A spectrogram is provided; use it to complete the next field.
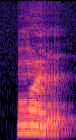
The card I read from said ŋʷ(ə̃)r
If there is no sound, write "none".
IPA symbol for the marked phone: ə̃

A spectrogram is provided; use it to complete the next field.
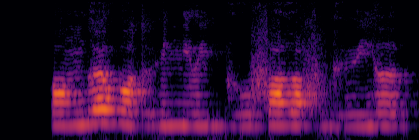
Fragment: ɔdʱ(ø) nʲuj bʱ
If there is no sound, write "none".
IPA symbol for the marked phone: y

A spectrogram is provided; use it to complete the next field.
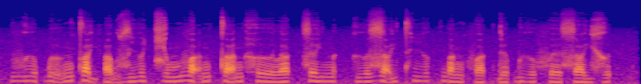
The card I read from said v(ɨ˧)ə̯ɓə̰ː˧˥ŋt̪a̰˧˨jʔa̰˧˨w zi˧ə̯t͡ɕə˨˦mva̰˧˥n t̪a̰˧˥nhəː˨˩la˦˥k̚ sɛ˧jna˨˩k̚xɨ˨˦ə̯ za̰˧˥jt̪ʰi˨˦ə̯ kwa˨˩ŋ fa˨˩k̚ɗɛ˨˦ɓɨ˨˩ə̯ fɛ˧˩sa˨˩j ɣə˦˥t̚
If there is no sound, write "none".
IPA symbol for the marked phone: ɨ˧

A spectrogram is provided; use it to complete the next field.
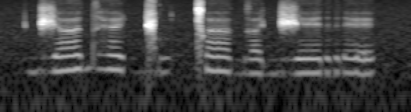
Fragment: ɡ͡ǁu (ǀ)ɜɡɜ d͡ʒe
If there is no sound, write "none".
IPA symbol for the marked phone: ǀ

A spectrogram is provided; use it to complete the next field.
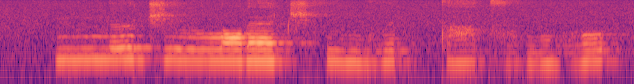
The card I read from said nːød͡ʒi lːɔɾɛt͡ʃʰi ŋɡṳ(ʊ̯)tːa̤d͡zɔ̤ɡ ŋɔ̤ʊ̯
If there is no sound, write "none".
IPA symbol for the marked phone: ɪ̯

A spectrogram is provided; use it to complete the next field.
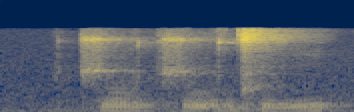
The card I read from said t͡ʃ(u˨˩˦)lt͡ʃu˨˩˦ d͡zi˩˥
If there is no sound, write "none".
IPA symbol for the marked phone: u˨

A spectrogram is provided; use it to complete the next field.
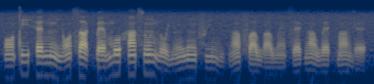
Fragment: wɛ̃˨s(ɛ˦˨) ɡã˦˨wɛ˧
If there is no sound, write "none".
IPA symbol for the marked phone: ɛ˨˦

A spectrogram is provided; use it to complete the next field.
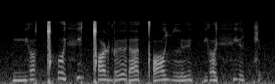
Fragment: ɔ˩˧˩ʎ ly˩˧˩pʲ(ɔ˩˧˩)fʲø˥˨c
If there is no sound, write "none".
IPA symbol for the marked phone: ɔ˩˧˩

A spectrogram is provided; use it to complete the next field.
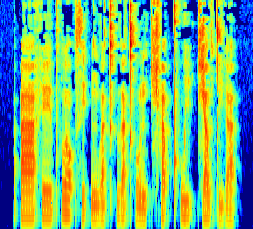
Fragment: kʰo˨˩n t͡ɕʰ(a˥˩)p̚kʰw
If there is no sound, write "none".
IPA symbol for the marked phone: a˦˥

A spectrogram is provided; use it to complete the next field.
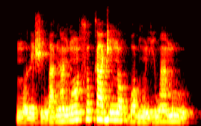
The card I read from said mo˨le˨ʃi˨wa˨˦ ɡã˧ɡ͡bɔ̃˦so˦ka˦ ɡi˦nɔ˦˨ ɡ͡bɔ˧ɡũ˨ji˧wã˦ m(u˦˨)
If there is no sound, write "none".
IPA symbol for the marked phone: u˦˨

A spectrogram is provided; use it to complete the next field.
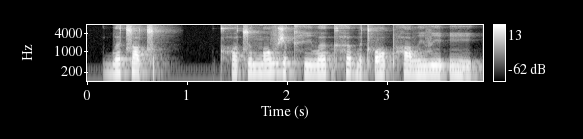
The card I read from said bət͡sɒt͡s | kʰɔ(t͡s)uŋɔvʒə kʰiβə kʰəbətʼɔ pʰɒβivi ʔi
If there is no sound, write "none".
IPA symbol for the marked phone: t͡s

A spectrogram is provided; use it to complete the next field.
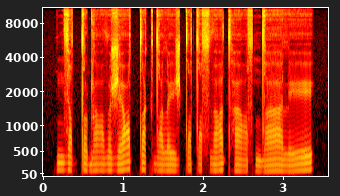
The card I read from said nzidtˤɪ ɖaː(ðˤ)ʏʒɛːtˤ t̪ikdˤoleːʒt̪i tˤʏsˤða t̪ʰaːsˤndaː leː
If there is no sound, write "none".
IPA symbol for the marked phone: ðˤ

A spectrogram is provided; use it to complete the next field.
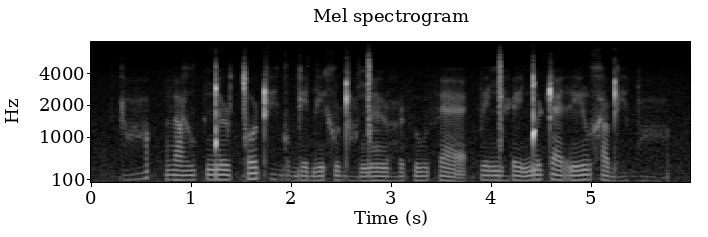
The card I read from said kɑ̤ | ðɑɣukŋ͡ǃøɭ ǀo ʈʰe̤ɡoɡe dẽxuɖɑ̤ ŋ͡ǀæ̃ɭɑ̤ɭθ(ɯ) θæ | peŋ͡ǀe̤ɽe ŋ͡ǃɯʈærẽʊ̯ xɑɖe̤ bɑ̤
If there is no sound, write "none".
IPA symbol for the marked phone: u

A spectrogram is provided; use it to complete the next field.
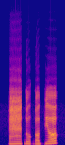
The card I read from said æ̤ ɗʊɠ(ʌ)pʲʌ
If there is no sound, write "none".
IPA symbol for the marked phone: ʌ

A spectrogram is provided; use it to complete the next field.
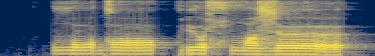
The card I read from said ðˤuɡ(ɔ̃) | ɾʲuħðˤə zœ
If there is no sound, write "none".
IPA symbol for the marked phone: ɔ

